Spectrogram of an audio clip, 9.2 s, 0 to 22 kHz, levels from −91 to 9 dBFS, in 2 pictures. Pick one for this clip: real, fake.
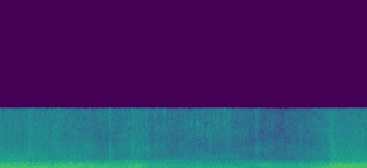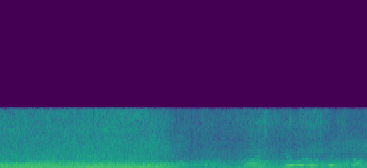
real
